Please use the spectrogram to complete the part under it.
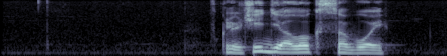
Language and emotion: Russian, neutral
